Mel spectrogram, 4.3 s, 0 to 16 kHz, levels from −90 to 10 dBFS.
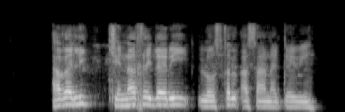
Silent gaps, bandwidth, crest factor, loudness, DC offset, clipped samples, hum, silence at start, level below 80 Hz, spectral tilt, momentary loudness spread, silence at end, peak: none; 8 kHz; 16 dB; -16 LUFS; under 0.1%; under 0.1%; none; 0.65 s; -56 dBFS; -5.5 dB/octave; 9 LU; 0.35 s; 0 dBFS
